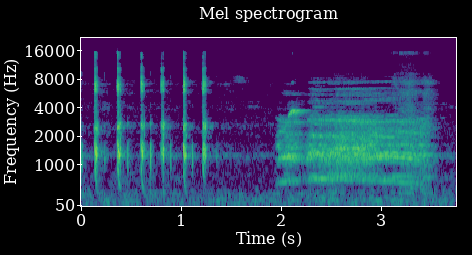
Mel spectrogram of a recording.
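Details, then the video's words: Scaly-breasted munia beginning to sing: six quick, sharp clicking notes lead into a long, nasal, wheezing whine held for about two seconds. "burung emprit [peking] mulai gacor"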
